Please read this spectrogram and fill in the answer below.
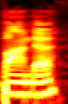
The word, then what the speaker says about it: Banda: So one particularly awful example of the VOC's operations was The one on the archipelago called Banda.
